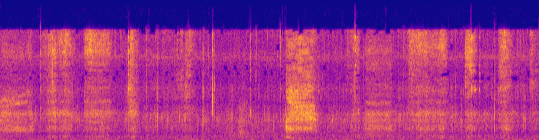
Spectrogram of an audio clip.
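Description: Slurping hot seafood soup noodles from a bowl and chewing, with one loud slurp a little past four seconds in.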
